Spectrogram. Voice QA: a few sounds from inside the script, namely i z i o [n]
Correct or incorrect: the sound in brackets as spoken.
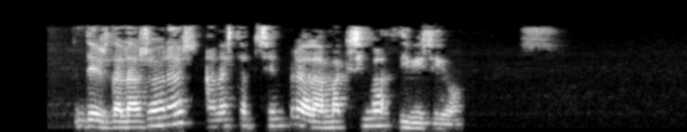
incorrect: none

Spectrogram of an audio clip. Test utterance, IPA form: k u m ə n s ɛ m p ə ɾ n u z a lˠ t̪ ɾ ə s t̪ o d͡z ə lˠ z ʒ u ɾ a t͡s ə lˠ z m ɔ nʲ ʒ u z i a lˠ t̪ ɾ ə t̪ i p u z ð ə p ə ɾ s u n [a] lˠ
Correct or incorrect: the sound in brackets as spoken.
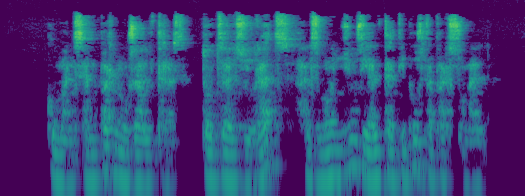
correct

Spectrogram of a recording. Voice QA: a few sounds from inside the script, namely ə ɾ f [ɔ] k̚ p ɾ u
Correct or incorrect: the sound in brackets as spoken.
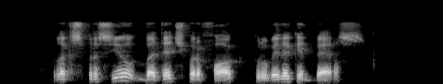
correct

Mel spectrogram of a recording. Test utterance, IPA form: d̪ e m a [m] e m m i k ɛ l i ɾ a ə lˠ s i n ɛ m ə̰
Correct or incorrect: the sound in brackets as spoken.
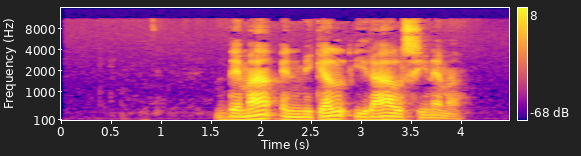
incorrect: none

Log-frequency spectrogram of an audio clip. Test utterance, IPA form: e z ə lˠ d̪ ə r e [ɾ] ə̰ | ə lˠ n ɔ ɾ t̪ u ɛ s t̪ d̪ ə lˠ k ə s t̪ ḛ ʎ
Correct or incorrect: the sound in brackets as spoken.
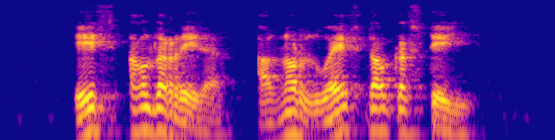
correct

